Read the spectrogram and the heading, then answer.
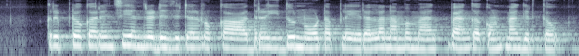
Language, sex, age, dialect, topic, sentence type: Kannada, female, 18-24, Northeastern, banking, statement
